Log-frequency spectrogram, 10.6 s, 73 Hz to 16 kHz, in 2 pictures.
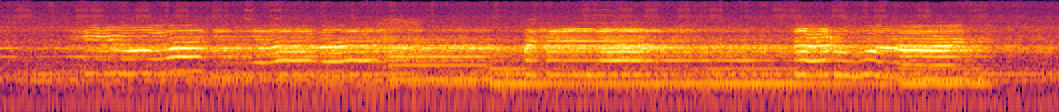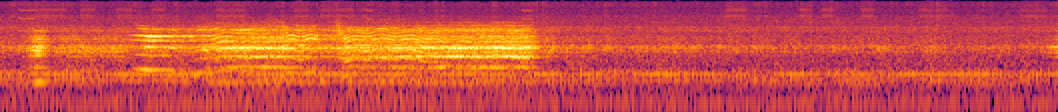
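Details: Emerson AE-163 tube radio after recap and swapping in another tested-good 25L6 output tube to cure distorted audio: music full and steady with no crackle, hum or breakup; output stage now working properly.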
